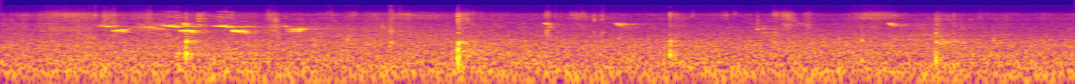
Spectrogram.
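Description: Steady outdoor background noise with a short run of bird chirps about a second in, and a few sharp knocks spaced about two seconds apart, the loudest about three and a half seconds in.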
